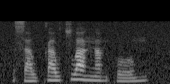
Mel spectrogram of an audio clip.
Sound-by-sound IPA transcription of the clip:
s a˨˩ w k a˧ w t͡s w a˥˧ ŋ ã˧ m k o˨˦ m

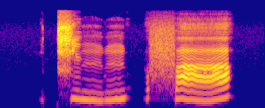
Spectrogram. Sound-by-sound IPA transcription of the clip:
t͡ɕ i˨˩ ŋ ʊ˦ ŋ | f ä˨˩˦

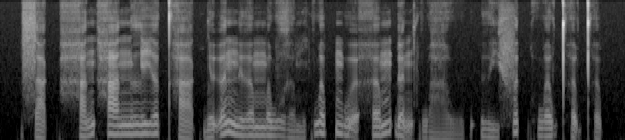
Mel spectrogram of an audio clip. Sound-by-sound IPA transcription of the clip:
s a˨˩ k̚ h a˨˦ n h a˧ n l i˧ ə̯ t̪ʰ a˨˩ k̚ l ɨ̰˧˥ ə̯ n ɨ˧ ə̯ m ə˧ w ɣ ə̤˨˩ m k w ə˦˥ p̚ m ṵ˧˨ ə̯ h ə˨˦ m ɗ ə̰˧˨ n k w a̤˨˩ w | ʔ ɨ̤˨˩ j f ə˦˥ t̚ h w ə˨˦ w t̪ʰ ə̰˧˨ w t̪ʰ ə˨˩ p̚

